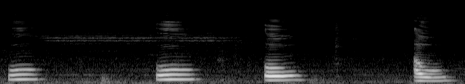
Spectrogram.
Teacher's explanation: उच्चारण करेंगे तो अपना मुंह गोल हो जाएगा। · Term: वृत्तमुखी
